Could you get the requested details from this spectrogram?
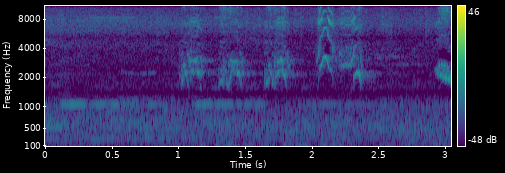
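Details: A male common blackbird sings in an East Frisian garden at Weener, Germany, in April 2022: a row of four similar soft warbled notes, then a sharper squeaky burst and a rising whistled note at the end, over a low hum.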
